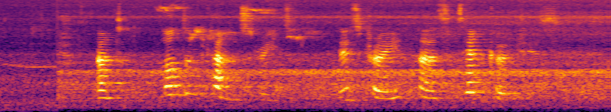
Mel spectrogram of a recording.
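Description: An approaching train's wheels squeal and knock on the rails.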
